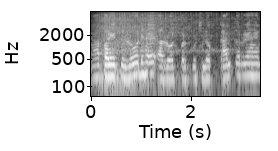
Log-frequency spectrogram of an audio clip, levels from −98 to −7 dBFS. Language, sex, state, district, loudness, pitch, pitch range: Hindi, male, Bihar, East Champaran, -19 LUFS, 175 Hz, 160-195 Hz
